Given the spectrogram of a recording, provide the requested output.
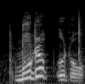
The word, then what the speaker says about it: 무릎: 신체상의 그 구부러지는 거기요 무릎이라고 하는 것도 피읍이 적혀져 있지만 한눈에 보면 한 눈에 발음하면 무릎으로 비읍으로 발음하게 되죠 이런 식으로 우리가 전체적인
